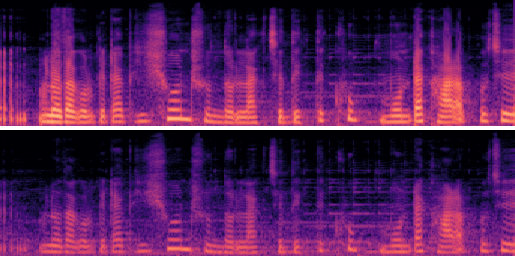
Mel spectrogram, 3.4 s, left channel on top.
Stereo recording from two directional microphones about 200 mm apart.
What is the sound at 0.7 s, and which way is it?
Speech, 30° left (ahead or behind).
